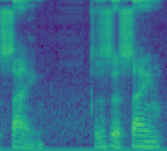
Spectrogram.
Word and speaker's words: Same: and this is a, I've heard people say Sammy, so I think it's pronounced Sammy. I've always pronounced it Same.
